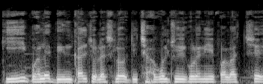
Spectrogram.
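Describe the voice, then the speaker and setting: A man voicing an indignant, grumbling village goat owner with loud, coarse talk in a comedy cartoon. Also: mid-range voice, completely flat delivery, rapid-fire, background noise, lightly acted. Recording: music behind the voice.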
